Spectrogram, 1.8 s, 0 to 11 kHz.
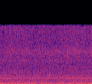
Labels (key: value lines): label: anthrophony, boat engine
recorder: SoundTrap 300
